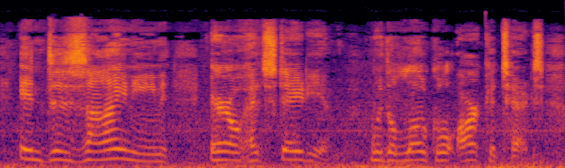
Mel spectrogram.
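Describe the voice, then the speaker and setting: With audible room echo and noticeable background noise, a man speaks at a moderate pace. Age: 60s. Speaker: TV sports anchor. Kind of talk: live sports analysis on TV. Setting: outdoors at a stadium.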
